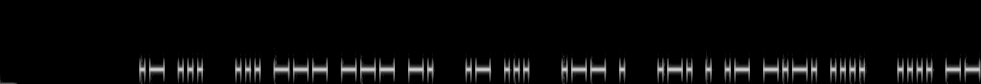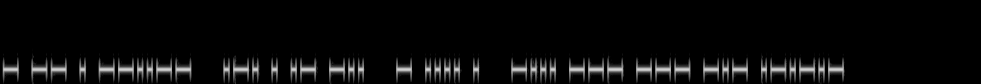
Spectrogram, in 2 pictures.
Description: Morse code, heard as a keyed tone, about 25 wpm, 700 Hz. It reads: AS SOON AS WE REACH HOME, READ THE BOOK.
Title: Sentences from Top 1000 Words - Review Part 2 - 25wpm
